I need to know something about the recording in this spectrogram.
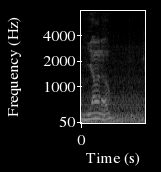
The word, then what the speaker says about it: Llano: county courthouse Llano County l-l-a-n-o in Spanish pronounced Yano a double l in Spanish is pronounced y I don't know this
